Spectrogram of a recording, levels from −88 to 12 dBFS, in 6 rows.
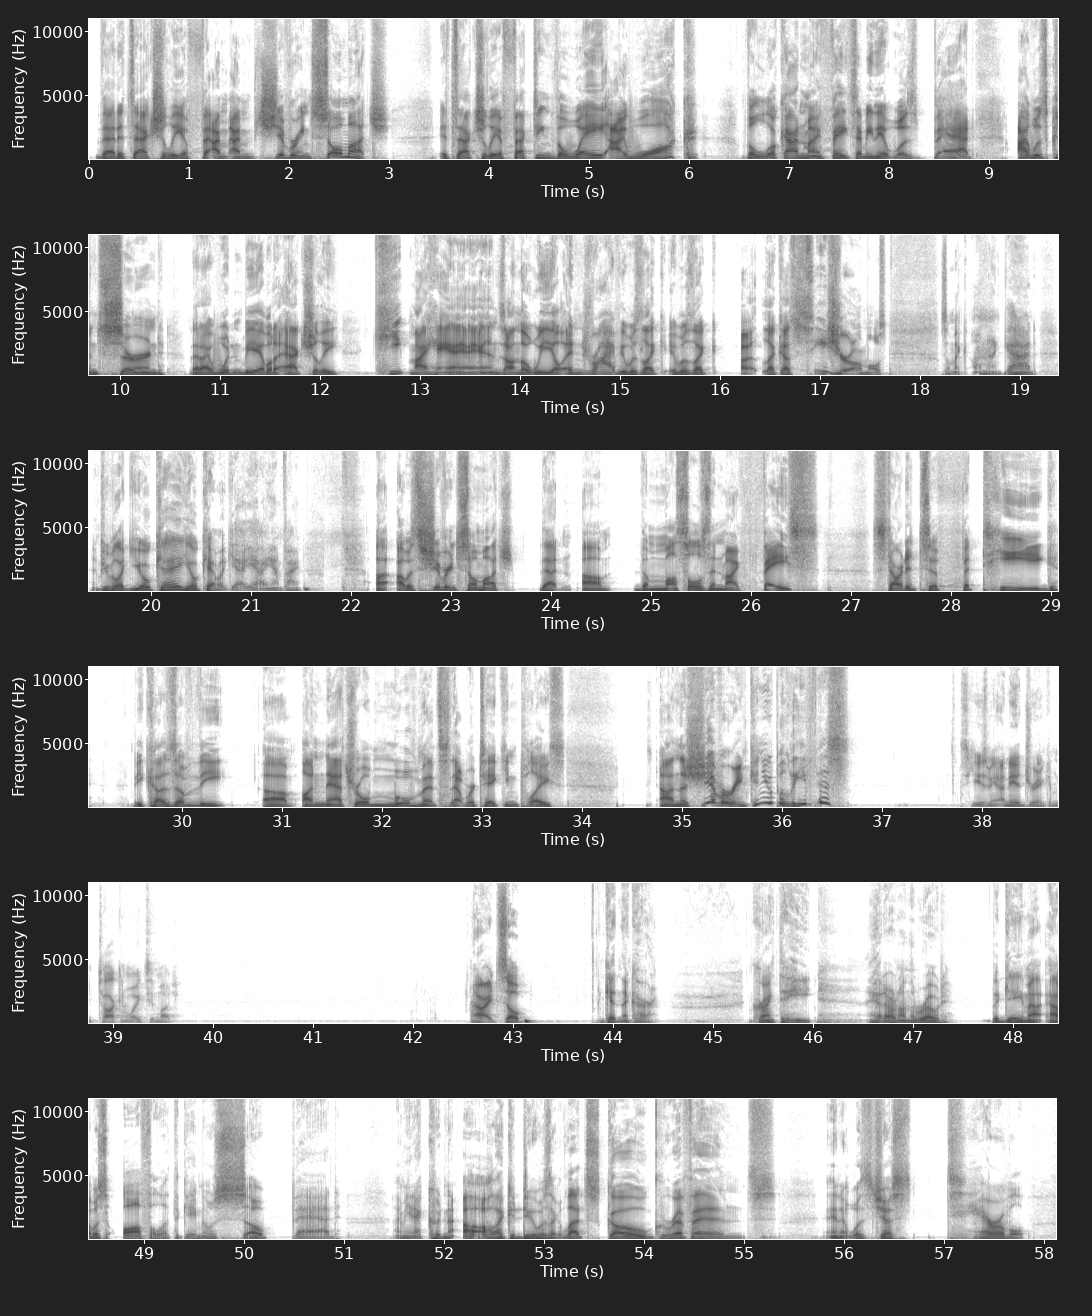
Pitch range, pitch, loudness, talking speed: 105-170 Hz, 125 Hz, -22 LUFS, 175 wpm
